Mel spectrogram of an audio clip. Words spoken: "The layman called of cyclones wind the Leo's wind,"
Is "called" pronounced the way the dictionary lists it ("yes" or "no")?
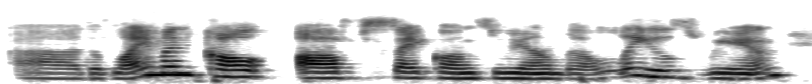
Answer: no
